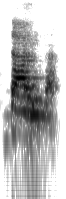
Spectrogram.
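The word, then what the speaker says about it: Dávila: So anytime you see an accent in the word, you should go, okay, wait a minute. I'm going to have to pronounce this counterintuitive. So you see that accent, you're like, Davila.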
